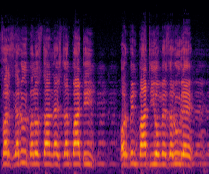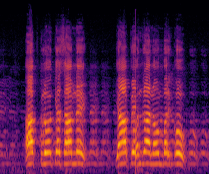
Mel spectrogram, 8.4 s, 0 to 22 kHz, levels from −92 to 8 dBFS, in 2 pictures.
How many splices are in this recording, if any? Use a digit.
1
